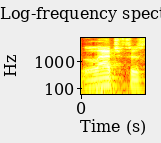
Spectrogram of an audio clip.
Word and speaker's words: Lachesis: So, we're dealing with Lachesis, the correct pronunciation here, a major Cylon general, and this should be an interesting conflict.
